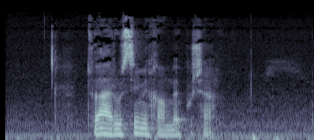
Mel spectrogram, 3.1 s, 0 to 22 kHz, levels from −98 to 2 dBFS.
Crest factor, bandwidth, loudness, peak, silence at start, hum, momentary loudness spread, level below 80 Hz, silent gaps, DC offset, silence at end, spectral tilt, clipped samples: 22 dB; 15 kHz; -25 LUFS; -8 dBFS; 0.05 s; none; 24 LU; -46 dBFS; none; under 0.1%; 0.05 s; -3.5 dB/octave; under 0.1%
